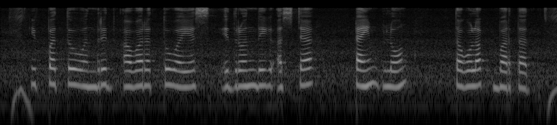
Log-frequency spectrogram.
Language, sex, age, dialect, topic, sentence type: Kannada, female, 18-24, Northeastern, banking, statement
